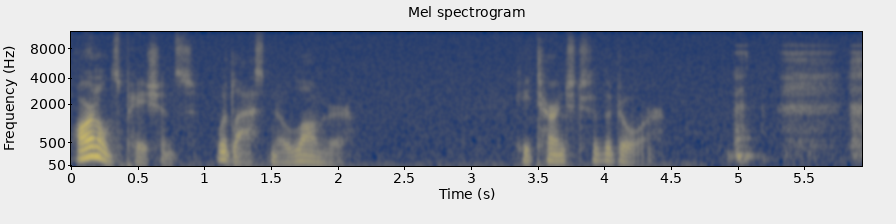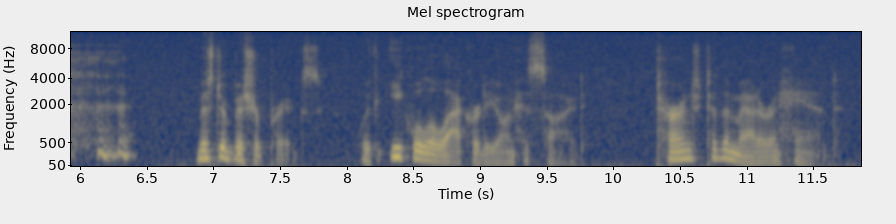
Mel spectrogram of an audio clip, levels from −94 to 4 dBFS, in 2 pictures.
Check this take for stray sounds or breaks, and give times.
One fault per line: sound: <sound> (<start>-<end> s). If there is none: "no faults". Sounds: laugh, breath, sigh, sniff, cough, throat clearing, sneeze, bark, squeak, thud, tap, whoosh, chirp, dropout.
sound: laugh (4.9-6.5 s)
